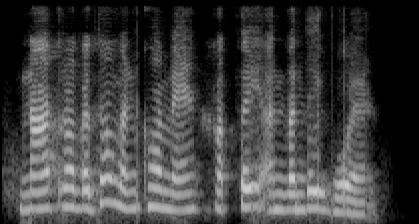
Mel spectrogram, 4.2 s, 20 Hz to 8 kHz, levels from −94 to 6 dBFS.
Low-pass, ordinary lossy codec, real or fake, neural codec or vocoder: 7.2 kHz; AAC, 48 kbps; fake; codec, 44.1 kHz, 2.6 kbps, DAC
